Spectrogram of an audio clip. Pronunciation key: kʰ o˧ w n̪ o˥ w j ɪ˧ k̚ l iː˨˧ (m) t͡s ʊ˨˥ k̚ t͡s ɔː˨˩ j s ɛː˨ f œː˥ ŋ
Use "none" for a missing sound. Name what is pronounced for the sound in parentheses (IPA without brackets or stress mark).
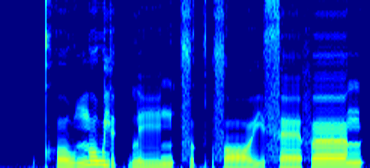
ŋ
